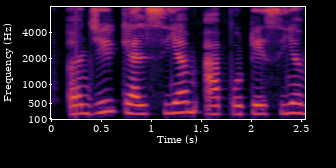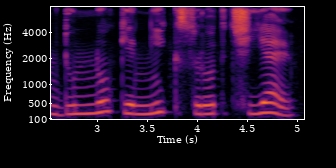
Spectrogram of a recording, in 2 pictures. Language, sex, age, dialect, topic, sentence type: Maithili, female, 25-30, Eastern / Thethi, agriculture, statement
